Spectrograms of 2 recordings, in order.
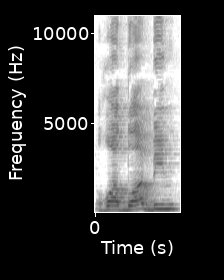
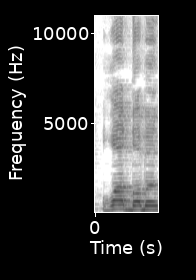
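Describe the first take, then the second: First: غا ضا بن ending on a full -bin; with tanween. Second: غا ضب with the tanween dropped; waqf stop. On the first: Teacher reading the word with tanween to students. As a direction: keep the nun sound of بن. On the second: Teacher showing the waqf form, clipped ending. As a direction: stop on ضب, no nun. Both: Shown as a demonstration. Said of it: "دونوں زیریں drop کرنی ہے".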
